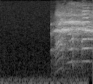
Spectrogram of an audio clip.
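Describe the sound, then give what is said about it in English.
A parrot chattering at the camera lets out a sudden loud, shrill squawk halfway through, a single raspy burst with bright high tones, following a moment of low background rumble and no speech. “A parrot chatters at the camera.”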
